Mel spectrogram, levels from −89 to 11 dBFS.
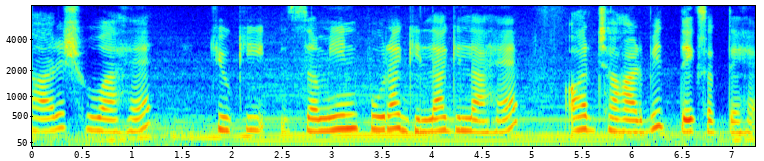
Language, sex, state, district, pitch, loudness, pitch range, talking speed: Hindi, female, Maharashtra, Aurangabad, 225 Hz, -16 LUFS, 200-240 Hz, 125 wpm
